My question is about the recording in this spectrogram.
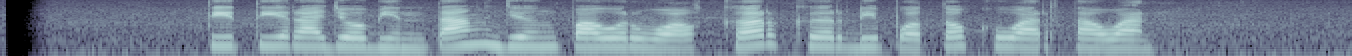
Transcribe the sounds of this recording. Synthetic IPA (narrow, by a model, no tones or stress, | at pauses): t̪it̪iɾad͡ʒɔbint̪aŋd͡ʒɨŋpaurwɔlkərkʰɨrdipɔt̪ɔkuwart̪awan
